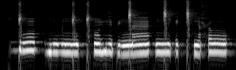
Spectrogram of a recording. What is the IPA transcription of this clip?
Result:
ɡ͡ǀ õ | b ĩ v u ŋ͡ǀ u ǀʰ õ bʲ æ̃ pʲ ɒ ŋ͡ǀ æ̃ | ŋ͡ǀ i ʔ e ǀʰ ĩ ħ o

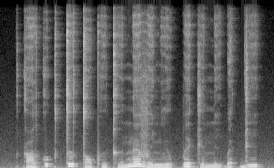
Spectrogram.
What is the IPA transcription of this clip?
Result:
k ɑ˩ l k u˥ k tː ɨ˥ tː ɔ˩ pʰ ɨ˩ kʰ ɨ˩ nː ɛ˥ v e˩ ɲ lʲ u˩ pː e˥ kʲ ə˩ nː i˩ ɓ ɛ˩ k ɡ i˥

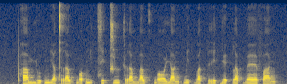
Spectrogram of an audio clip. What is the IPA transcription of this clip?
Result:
pʰ a˥˩ m j u˦˥ ʔ ŋ i˨˩ a̯ t r a˧ w k w ɔ˦˥ ʔ ŋ i˦˥ t̚ s i˥˩ t̚ t͡ɕ ɯː˦˥ k r a˧ m w a˦˥ w kʰ w ɔː˧ j a˨˩ ŋ k w i˦˥ t̚ b a˦˥ t̚ p r i˥˩ t̚ j e˦˥ ʔ p l a˦˥ p̚ b ɛː˥˩ f a˥˩ ŋ

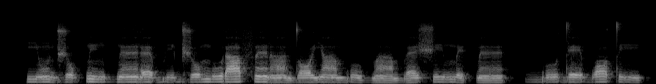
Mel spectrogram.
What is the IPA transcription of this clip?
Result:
j ũ˨ d͡ʒ o˨˦ k͡p ĩ˧ ɡ͡b ɛ̃˨ ɾ ɛ˨ b i˨ d͡ʒ o˨˦ m u˧ ɾ a˦ f ɛ̃˦˨ ɾ ã˨ d ɔ˧ j ã˧ b u˨ b ã˨ b ɛ˨˦ ʃ i˧ m e˨ k͡p ɛ̃˧ | ɡ͡b u˨ d e˨ b ɔ˧ t i˨

